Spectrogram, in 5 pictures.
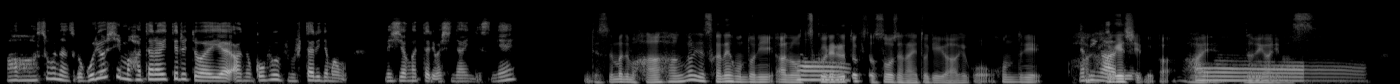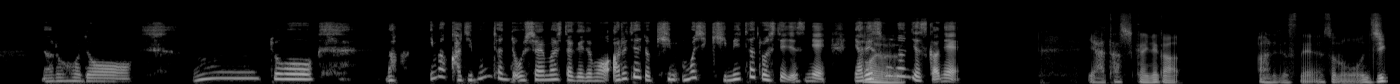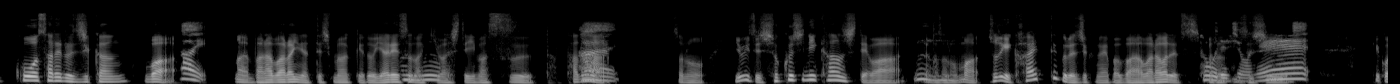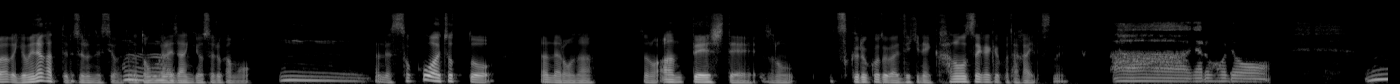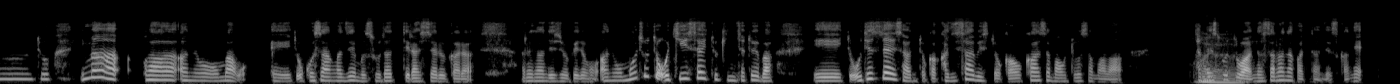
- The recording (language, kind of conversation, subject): Japanese, advice, どうすれば公平な役割分担で争いを減らせますか？
- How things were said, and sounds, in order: drawn out: "ああ"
